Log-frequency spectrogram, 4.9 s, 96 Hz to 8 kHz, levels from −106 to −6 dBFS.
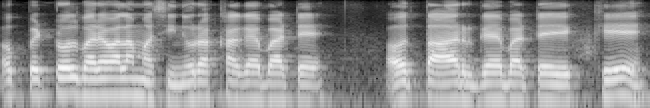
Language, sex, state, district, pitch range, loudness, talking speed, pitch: Bhojpuri, male, Uttar Pradesh, Deoria, 130-150 Hz, -16 LUFS, 170 wpm, 135 Hz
